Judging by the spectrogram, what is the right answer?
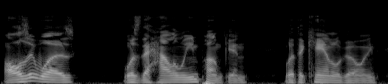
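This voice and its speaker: A man co-hosting a casual movie podcast, relaxed and halting, with many fillers and casual swearing. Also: fairly low pitch, clear, resonant tone, no echo, clean studio sound. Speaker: podcast co-host.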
